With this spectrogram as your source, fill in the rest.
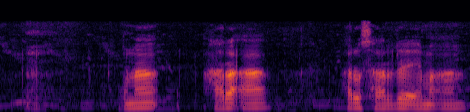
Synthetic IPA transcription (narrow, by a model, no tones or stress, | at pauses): ɔna | haɾaʔaː | ɾɔsaɾɾɛɛmaʔa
